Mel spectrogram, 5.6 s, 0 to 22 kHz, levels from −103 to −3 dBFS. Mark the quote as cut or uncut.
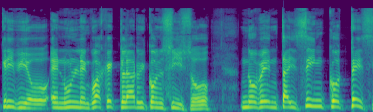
uncut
